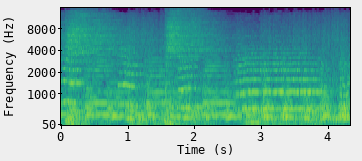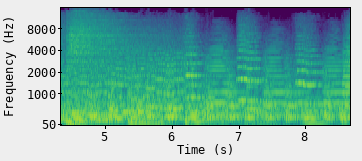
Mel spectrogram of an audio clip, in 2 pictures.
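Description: Orchestral cartoon score led by brass, with trombones and trumpets playing a busy, shifting melody over the orchestra.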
